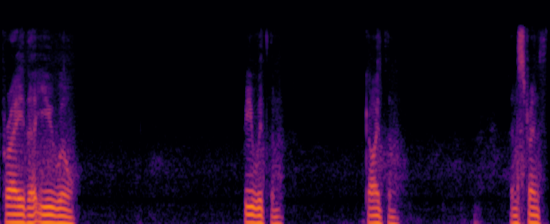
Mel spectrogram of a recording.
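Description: A man speaks slowly and calmly into a close microphone, with long pauses.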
